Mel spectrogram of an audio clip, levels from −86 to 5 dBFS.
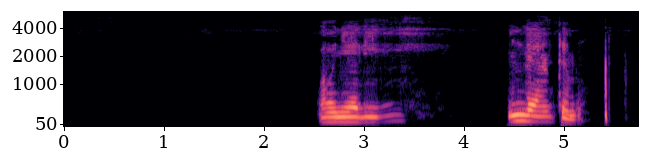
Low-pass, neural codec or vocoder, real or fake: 5.4 kHz; none; real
